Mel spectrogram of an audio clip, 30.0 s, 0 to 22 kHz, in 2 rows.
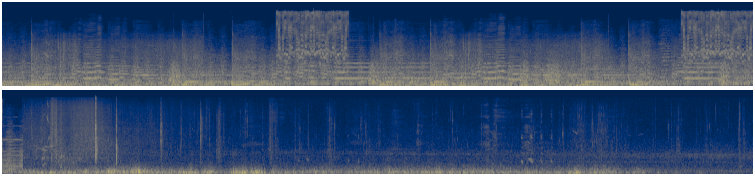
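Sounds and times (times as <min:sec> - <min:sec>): dramatic music: 0:00.0 - 0:15.5
water splashing: 0:13.6 - 0:17.6, 0:26.1 - 0:30.0
wind rumble on microphone: 0:15.4 - 0:30.0.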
